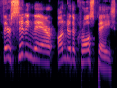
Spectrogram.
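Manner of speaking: ordinary talk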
